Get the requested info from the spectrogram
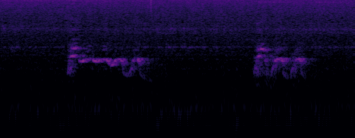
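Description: Dogs barking faintly in the background: two short pitched calls, one about a second in and another about three seconds in.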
